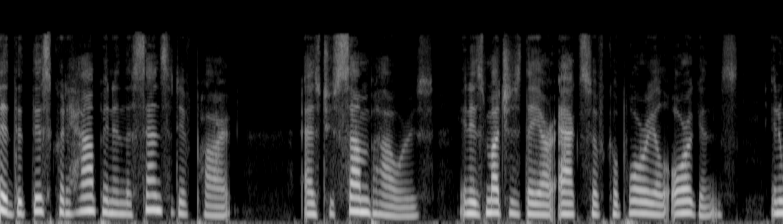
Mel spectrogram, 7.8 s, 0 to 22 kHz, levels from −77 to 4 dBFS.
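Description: No technical faults can be heard at any point, so there is nothing to describe in time order.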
